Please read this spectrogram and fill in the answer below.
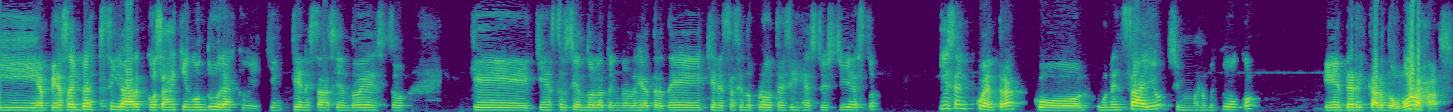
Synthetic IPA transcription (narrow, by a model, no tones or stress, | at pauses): ie̞mpje̞saimbe̞st̪iɣaɾko̞sasakie̞ŋo̞nd̪uɾaskokjeŋkje̞ne̞st̪asje̞nd̪o̞e̞st̪o̞ | kekje̞ŋest̪aasje̞nd̪o̞lat̪e̞kno̞lo̞xiat̪ɾazd̪ekje̞nest̪asjend̪o̞pɾot̪e̞sise̞st̪oest̪oie̞st̪o̞ | ise̞ŋkwe̞nt̪ɾakonune̞nsaʝo̞simano̞me̞kiβo̞ko̞ | ed̪e̞rikaɾðo̞βo̞ɾxa̰s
